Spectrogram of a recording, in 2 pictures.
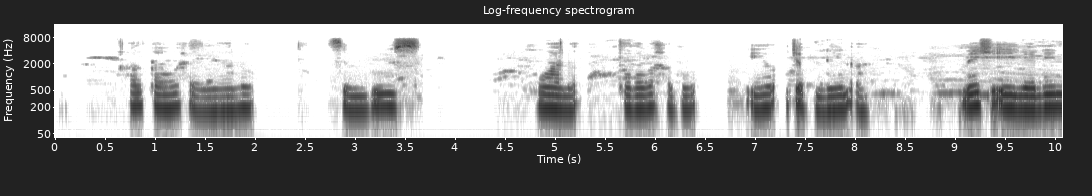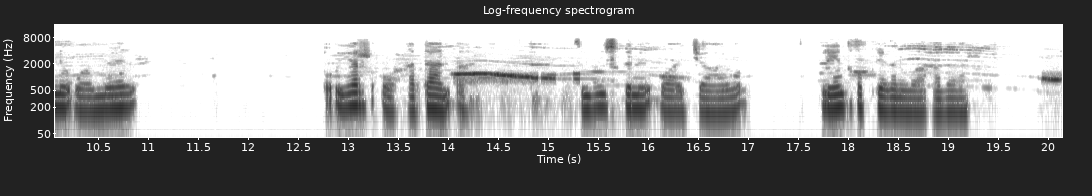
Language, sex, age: Somali, female, 18-24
